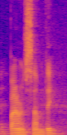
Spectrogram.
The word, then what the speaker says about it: Baron Samedi: Yeah, Baron Samedi. French for Saturday.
